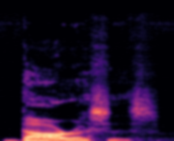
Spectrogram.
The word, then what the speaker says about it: Doris's: York City there was Doris's Diner or more accurately pronounced locally as dar's on the first floor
